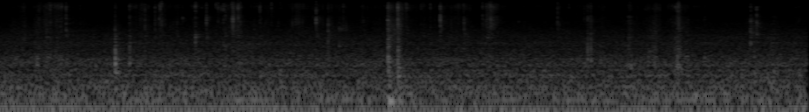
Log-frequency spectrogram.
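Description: Quiet eating sounds: chewing and a few small, scattered clicks, the clearest about four seconds in, over a steady low hum.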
